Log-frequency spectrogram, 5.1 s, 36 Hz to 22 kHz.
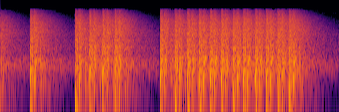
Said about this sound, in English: The AR-15, which is essentially the military's M-16, Campbell uses to hunt feral hogs. We go out back, and the judge lets fly with the semi-automatic.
